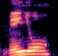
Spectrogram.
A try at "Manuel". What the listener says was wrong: Manuel. right, it's not like the labor kind. It's like the guy kind.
